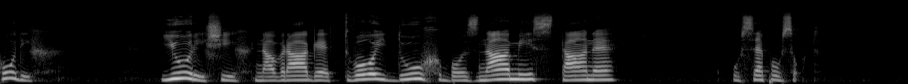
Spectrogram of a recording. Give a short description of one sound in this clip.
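A middle-aged woman speaks calmly into a microphone outdoors.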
